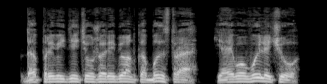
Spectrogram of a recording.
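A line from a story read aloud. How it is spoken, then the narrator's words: Barked. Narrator (Russian): рявкнул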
